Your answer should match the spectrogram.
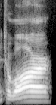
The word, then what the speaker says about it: terroir: So the other thing is like, hey man, like the environment, the terroir, the yeast in the air.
